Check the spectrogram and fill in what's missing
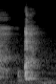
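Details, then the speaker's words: Manually assisted cough taught by a clinician: patient breathes in and holds, helper places hands on front of shoulder and behind pelvis and counter-rotates the trunk (PNF); one short, fairly forceful cough after the held breath. "I'm going to ring her out like a towel and I'm going to say C okay so we're going to stretch stretch stretch stretch stretch hold it and cough"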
